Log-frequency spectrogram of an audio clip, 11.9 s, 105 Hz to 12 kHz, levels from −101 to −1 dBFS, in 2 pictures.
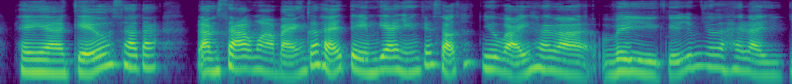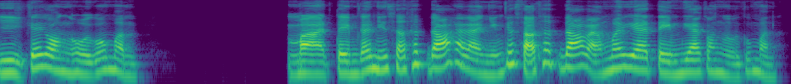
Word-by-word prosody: thì, 210 0 +1
à, 195 -1 +3
kiểu, 200 +3 +4 0.2
sao 270 -2 +4
ta, 265 -1 0 0.3
làm 215 +1 +4
sao 240 +2 +5
mà 225 -4 0
bạn 185 +1 -1
có 315 - +3
thể - - +4
tìm 210 -2 -1
ra 240 0 +3
những 215 0 -7
cái 310 - -3
sở - - +5
thích 345 -4 -15
như 245 -1 -2
vậy 200 -2 +3
hay 240 -2 -2
là 185 -4 +2
vì, 195 -1 -3
kiểu 180 +1 -5
giống 265 +7 -7
như 280 -2 -8
là, 260 - -3
hay 235 -2 -7
là 190 -3 0 0.2
vì 200 -2 -5
cái 265 +1 0
con 235 -5 0
người 190 -2 -5
của 215 +3 -5
mình 195 -8 -6 1.1
mà 185 0 +3
tìm 190 0 -2
ra 220 - -1
những 245 0 -3
sở 235 -2 -2
thích 325 +3 -5
đó 255 0 +5
hay 350 - -1
là 210 -3 0
những 180 0 -10
cái 325 - -2
sở - - +6
thích 350 -1 -6
đó 275 +1 +5
bạn 195 -6 -2
mới 255 +2 -2
ra 240 -3 +1
tìm 195 -3 -4
ra 205 0 0
con 210 -1 -9
người 165 -3 -12
của 210 - -15
mình? 170 -7 -9
215 Hz, 290 wpm, -22 LUFS, 195-250 Hz, 1.1 s, sở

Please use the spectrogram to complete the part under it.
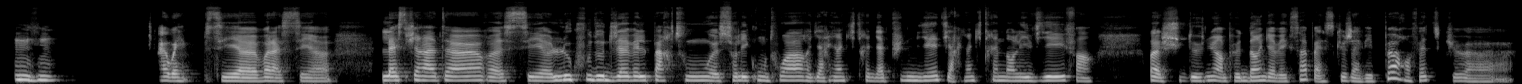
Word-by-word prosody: Mmh 205 -3 +4
mh, 195 0 -1 1.0
ah 180 - +4
ouais, 165 0 -1
c'est, 170 -2 +1
heu, 155 -1 +5
voilà, 160 -1 +2
c'est, 155 0 -4
heu, 150 0 -2 0.6
l'aspirateur, 190 -1 +4
heu, 160 -2 +1
c'est 165 +1 0
le 195 +4 +5
coup 210 +1 -3
d'eau 200 0 +5
de - - +2
javel 185 0 +3
partout, 185 0 -1
heu, 165 - 0
sur 165 +2 0
les 180 0 +2
comptoirs, 185 0 -1
il 165 - -6
y - - -1
a - - -2
rien 180 +2 -3
qui 180 0 -10
traîne, 170 -3 -8
il - - -2
y - - +2
a - - -5
plus 170 +5 -8
de 185 - -1
miettes, 185 +3 0
il - - -5
y - - -1
a - - -5
rien 180 +1 -7
qui 180 - -8
traîne 180 0 -5
dans 170 - -1
l'évier. 170 +2 +2
Enfin, 155 -5 -4 0.6
voila, 175 -3 +4
je 155 - +1
suis 175 -2 +1
devenue 175 +2 -1
un 160 - +1
peu 160 +1 -4
dingue 175 +2 0
avec 150 -3 -2
ça 220 +8 -2
parce 140 -10 -5
que 175 - -5
j'avais 145 -3 -2
peur 245 - 0
en - - -5
fait 185 +3 -6
que, 160 - -8
heu, 135 - -8
175 Hz, 235 wpm, -23 LUFS, 160-185 Hz, 1.0 s, heu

